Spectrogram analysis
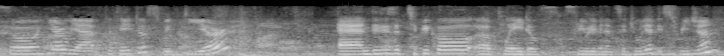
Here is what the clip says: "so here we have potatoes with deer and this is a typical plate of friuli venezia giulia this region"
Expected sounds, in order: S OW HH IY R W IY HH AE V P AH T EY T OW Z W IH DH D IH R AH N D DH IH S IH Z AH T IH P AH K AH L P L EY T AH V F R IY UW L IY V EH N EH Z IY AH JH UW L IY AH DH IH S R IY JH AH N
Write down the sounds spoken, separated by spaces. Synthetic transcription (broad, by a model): S OW HH IY R W IY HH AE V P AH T EY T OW S W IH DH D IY R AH N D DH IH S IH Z AH T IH P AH K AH L P L EY T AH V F R IY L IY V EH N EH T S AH JH UW L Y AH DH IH S R IY JH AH N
